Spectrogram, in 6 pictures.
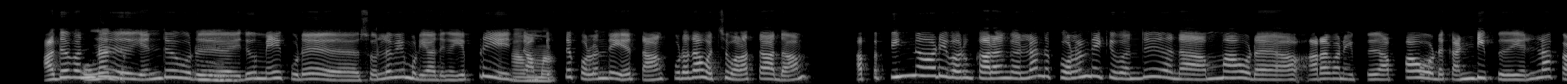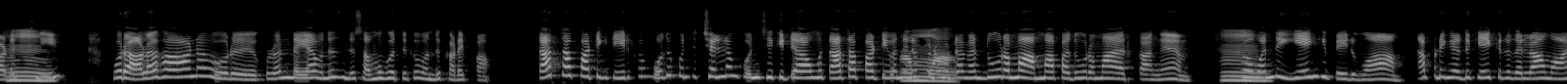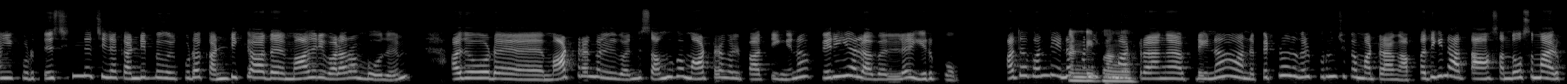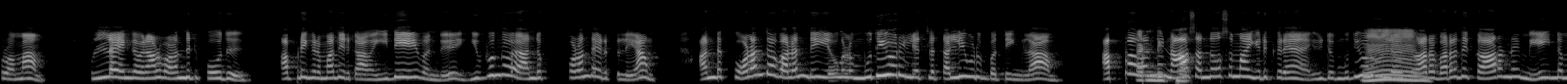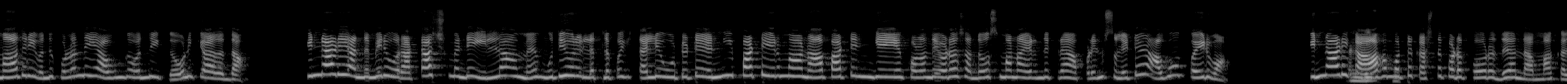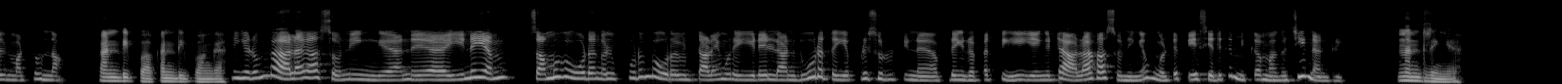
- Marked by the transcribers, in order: drawn out: "ம்"; drawn out: "ம்"; in English: "லெவல்ல"; "இல்லம்" said as "வில்ல"; drawn out: "ம்"; in English: "அட்டாச்மென்ட்டே"; "சமூக ஊடகங்கள்" said as "சமூக ஊடங்கள்"; "சுருக்கின" said as "சுருட்டின"
- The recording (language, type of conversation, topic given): Tamil, podcast, இணையமும் சமூக ஊடகங்களும் குடும்ப உறவுகளில் தலைமுறைகளுக்கிடையேயான தூரத்தை எப்படிக் குறைத்தன?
